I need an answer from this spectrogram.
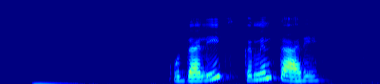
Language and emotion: Russian, positive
